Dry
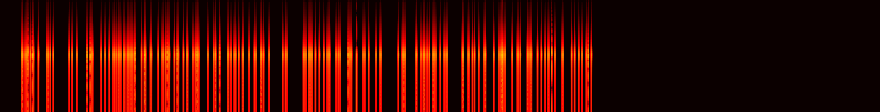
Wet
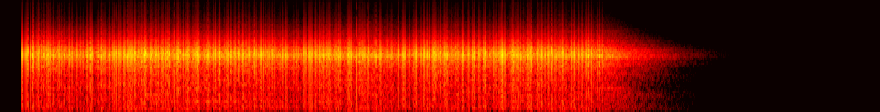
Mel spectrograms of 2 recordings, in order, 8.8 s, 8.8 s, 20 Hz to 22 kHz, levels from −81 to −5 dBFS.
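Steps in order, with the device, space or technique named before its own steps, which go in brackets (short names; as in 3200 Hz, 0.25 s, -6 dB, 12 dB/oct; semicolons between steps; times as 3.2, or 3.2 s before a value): PA in a hall (HPF 100 Hz 24 dB/oct; bell 3400 Hz +7 dB 1.9 oct; echo 0.111 s -4 dB; reverb RT60 1.8 s, pre-delay 82 ms, DRR 3 dB); gain -1 dB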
